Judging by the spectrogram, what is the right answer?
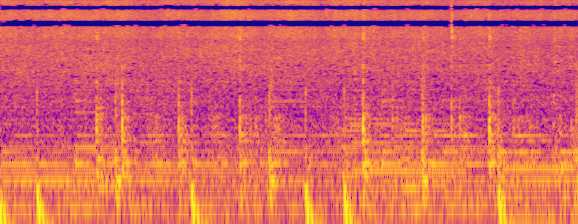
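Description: Ginger-garlic paste and bay leaves sizzling in hot oil in a cooking pan. A spatula stirs and knocks against the pan repeatedly, about one or two times a second.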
